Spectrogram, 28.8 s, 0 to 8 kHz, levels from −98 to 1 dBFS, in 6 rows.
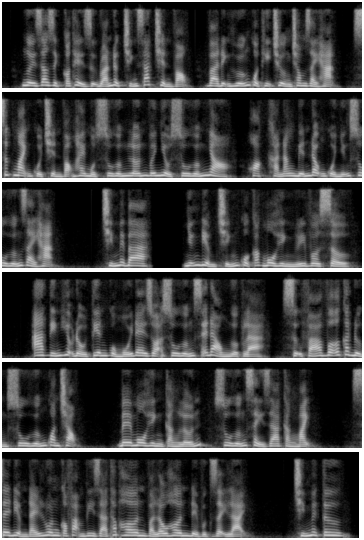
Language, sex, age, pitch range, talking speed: Vietnamese, female, 20-39, 195-250 Hz, 225 wpm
